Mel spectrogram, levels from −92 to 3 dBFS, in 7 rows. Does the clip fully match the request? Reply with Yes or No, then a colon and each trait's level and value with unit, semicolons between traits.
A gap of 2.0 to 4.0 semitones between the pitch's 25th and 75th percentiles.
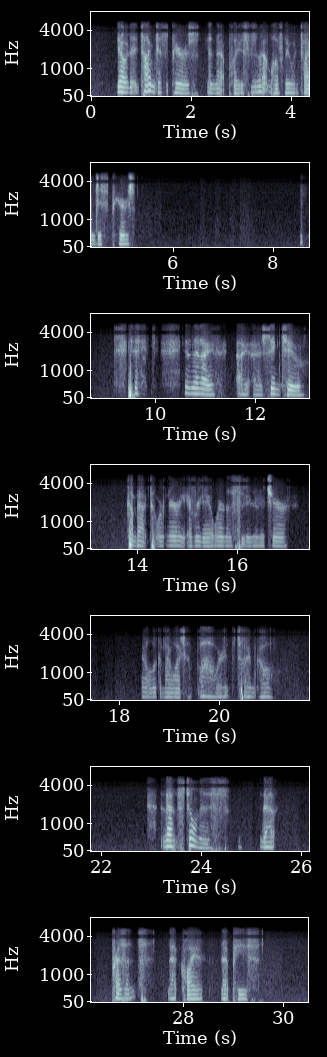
Yes: average, 2.7 semitones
